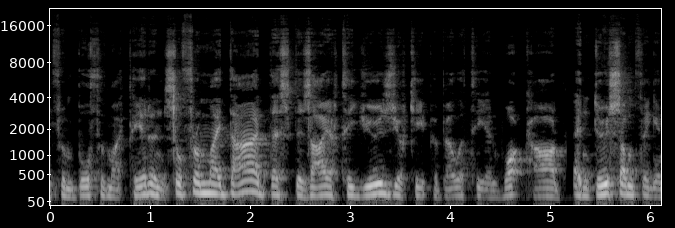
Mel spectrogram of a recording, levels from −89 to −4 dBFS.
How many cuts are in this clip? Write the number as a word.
zero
